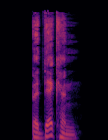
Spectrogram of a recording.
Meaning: 1. to cover 2. to make mate
- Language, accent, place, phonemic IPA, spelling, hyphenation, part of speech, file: German, Germany, Berlin, /bəˈdɛkən/, bedecken, be‧de‧cken, verb, De-bedecken.ogg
